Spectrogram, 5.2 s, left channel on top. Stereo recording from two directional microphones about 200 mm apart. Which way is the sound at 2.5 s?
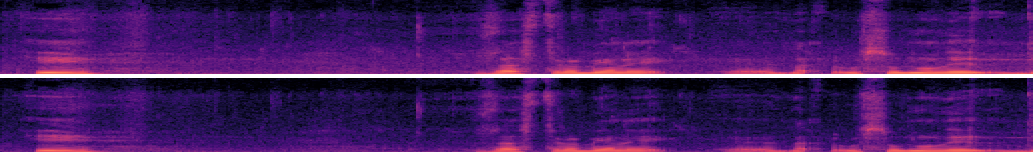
20° right (ahead or behind).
